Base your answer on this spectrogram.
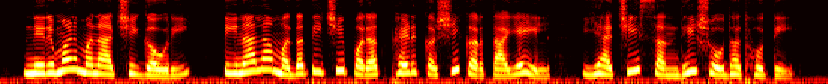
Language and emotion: Marathi, neutral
